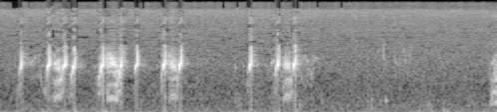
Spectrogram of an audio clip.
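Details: Batair, the common quail, calling morning and night: crisp high-pitched notes in tight groups of two or three, then a pause and a single nasal note.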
